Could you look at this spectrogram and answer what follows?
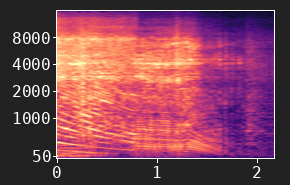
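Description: A chainsaw runs loud and close, its engine droning steadily before the pitch drops and the motor sputters and winds down near the end.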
